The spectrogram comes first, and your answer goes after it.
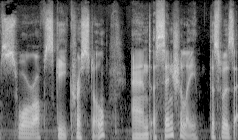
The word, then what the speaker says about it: Swarovski: Uh yeah, so that's S Swarovski. Sorry, I'm pronouncing it wrong. Sarovski crystal.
